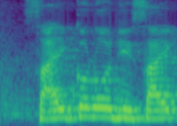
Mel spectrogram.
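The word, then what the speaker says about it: psychology: Smile, ये क्या height, साइकोलॉजी में पी साइलेंट हो गया।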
